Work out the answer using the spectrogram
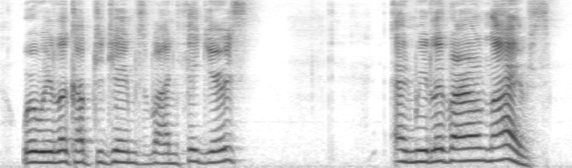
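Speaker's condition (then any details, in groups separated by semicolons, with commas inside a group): Cerebral palsy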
